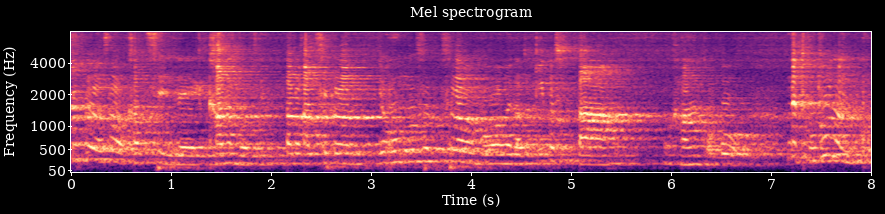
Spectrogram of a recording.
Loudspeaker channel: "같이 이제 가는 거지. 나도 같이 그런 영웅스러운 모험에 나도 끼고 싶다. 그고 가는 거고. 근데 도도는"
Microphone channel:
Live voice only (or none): none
